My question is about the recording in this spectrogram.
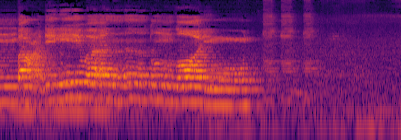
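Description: Qur'an recitation in the melodic tilawah style: a single voice holding long, ornamented notes that glide between pitches, ending about five seconds in. A quieter pause follows, with a few soft clicks.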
